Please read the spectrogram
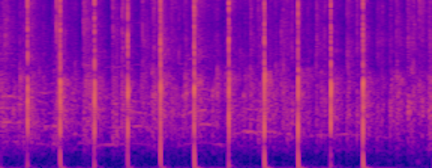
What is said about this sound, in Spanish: Así, así como esas palmas, así como esas palmas que dieron ahorita, que ni siquiera las querían dejar de dar, porque yo les dije que las dieran como que si fuera la última vez que ya no van a tener más oportunidad de darle palmas a Dios y las dieron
